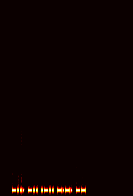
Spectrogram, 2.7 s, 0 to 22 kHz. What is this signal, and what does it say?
Morse code, heard as a keyed tone, about 44 wpm, 690 Hz. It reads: BDLCM
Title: Code Groups - 5 Letters - 45wpm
